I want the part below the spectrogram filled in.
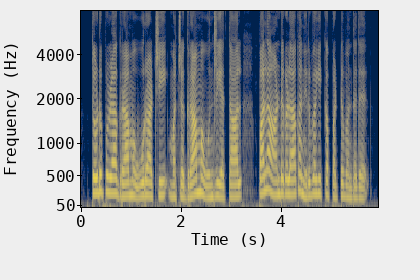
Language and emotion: Tamil, neutral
